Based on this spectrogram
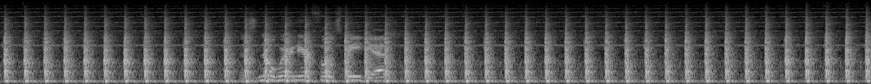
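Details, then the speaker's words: Bosch WAE24366 washing machine, also tripping the circuit breaker: loud, very regular clicking knock about two and a half times a second as the drum spins up, from a broken drum spider. "element but if you hear that clicking that's the broken spider it's pretty loud"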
